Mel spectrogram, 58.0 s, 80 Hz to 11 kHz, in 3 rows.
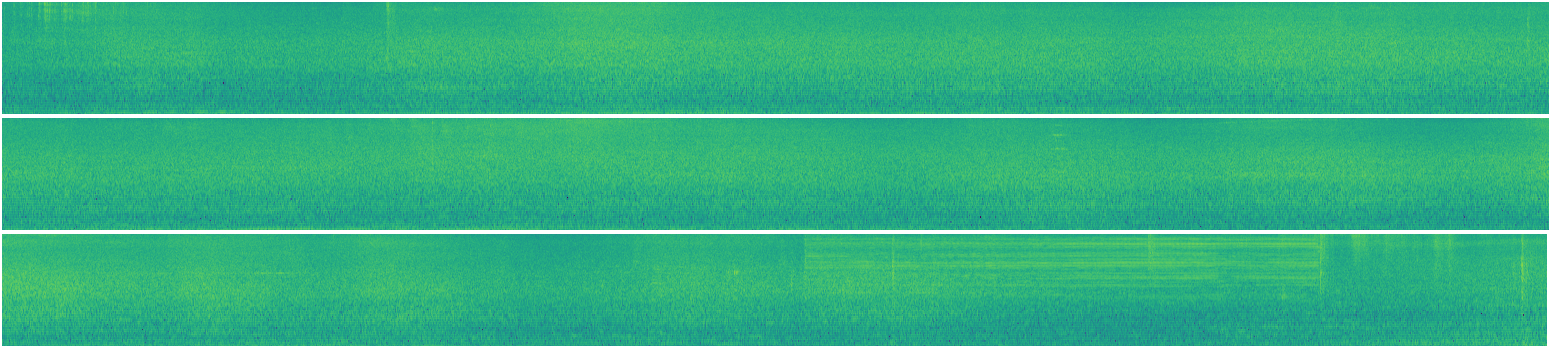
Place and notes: Wollankstraße, Soldiner Kiez, Wedding, Berlin, Deutschland - Wollankstraße 96, Berlin - Street traffic, in front of a bread shop
Wollankstraße 96, Berlin - Street traffic, in front of a bread shop. Wollankstraße is a street with heavy traffic.
[I used Hi-MD-recorder Sony MZ-NH900 with external microphone Beyerdynamic MCE 82]
Wollankstraße 96, Berlin - Straßenverkehr, vor einem Backshop. Die Wollankstraße ist eine stark befahrene Straße.
[Aufgenommen mit Hi-MD-recorder Sony MZ-NH900 und externem Mikrophon Beyerdynamic MCE 82]
14 October 2012, 15:44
